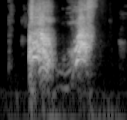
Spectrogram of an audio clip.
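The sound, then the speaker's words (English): A patient with a bad, lingering illness coughs hard at a doctor's visit, two loud, rough coughs in quick succession with no talk over them. “That's a terrible cough”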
